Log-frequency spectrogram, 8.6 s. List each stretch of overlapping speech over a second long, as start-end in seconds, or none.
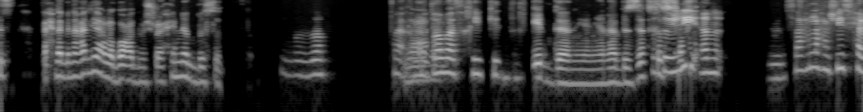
none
